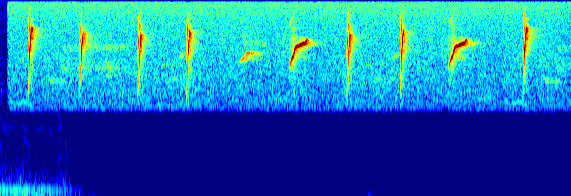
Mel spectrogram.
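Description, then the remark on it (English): Repeated high, thin chirps from an Akikiki (Kauai creeper), a small endangered forest honeycreeper found only on the island of Kauai, Hawaii: about ten sharp notes spaced roughly half a second apart, a few stretched into short rising whistles, clear with no talking. “Also known as the Kauai creeper, they're an endangered forest bird that's found only on the island of Kauai.”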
